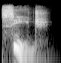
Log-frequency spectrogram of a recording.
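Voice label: "siege", British English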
